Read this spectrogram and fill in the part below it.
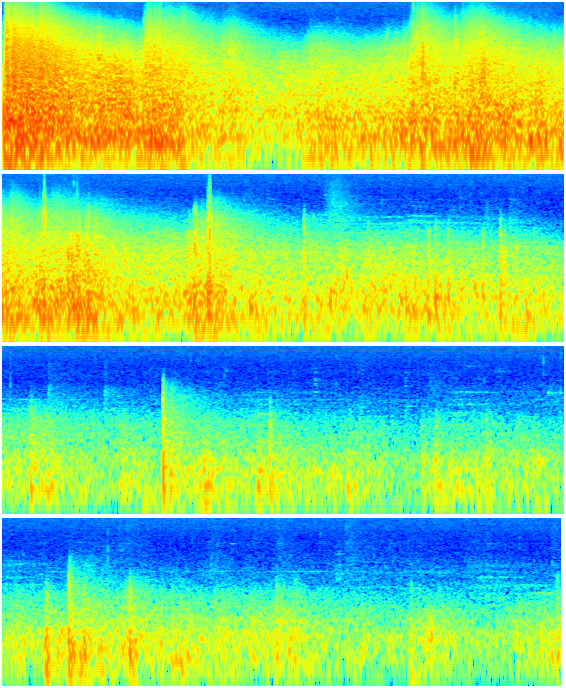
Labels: Could it be lighting?
yes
